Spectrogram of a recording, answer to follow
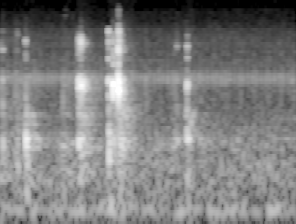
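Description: Faint handling of a tarot deck as a card is drawn: a few soft clicks and rustles of card stock, the loudest pair just under a second in.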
